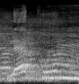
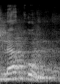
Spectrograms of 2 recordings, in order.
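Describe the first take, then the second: First: The vowel after k is a rounded u. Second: The vowel after k is an open a. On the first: The speaker calls it right. "كو كو ضمة" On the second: The speaker calls it wrong. "لا فتح كلام"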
